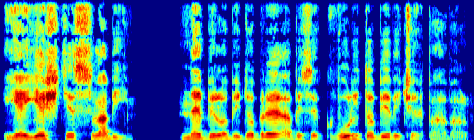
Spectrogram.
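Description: A cold, unforgiving older mother who keeps her son at arm's length, put on by a male audiobook narrator. Her voice has a gravelly rasp and a husky edge. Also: medium pitch, animated, darkish tone. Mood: cold, stern. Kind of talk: audiobook character reading.

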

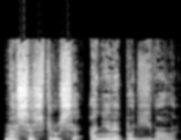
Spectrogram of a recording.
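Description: A man narrating an audiobook in a steady, even storytelling manner. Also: lowish voice, breathy edge, no room sound, clean studio sound.

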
